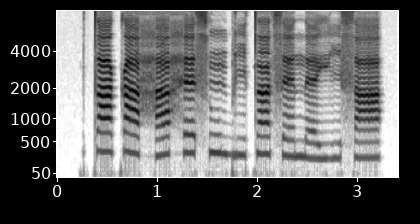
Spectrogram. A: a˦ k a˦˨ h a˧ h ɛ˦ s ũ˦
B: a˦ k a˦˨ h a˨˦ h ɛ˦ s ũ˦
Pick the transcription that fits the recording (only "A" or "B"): B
